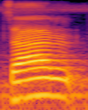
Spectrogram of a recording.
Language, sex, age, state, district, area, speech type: Nepali, male, 45-60, West Bengal, Darjeeling, rural, spontaneous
